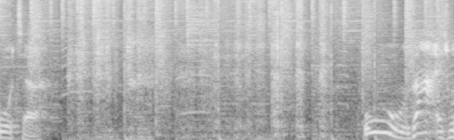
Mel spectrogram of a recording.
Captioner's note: pear scraping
